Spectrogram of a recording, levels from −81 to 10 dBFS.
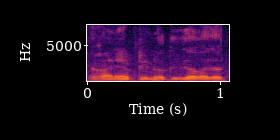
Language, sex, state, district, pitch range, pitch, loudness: Bengali, male, Assam, Hailakandi, 145-160 Hz, 150 Hz, -15 LUFS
